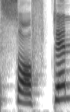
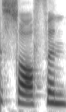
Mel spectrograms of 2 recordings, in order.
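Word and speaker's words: soften: भी ध्यान देना होगा कि टी साइलेंट है। ठीक है? तो हम इसे सॉफ्टन नहीं पढ़ते। हम इसे सॉफ्टन पढ़ते हैं।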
